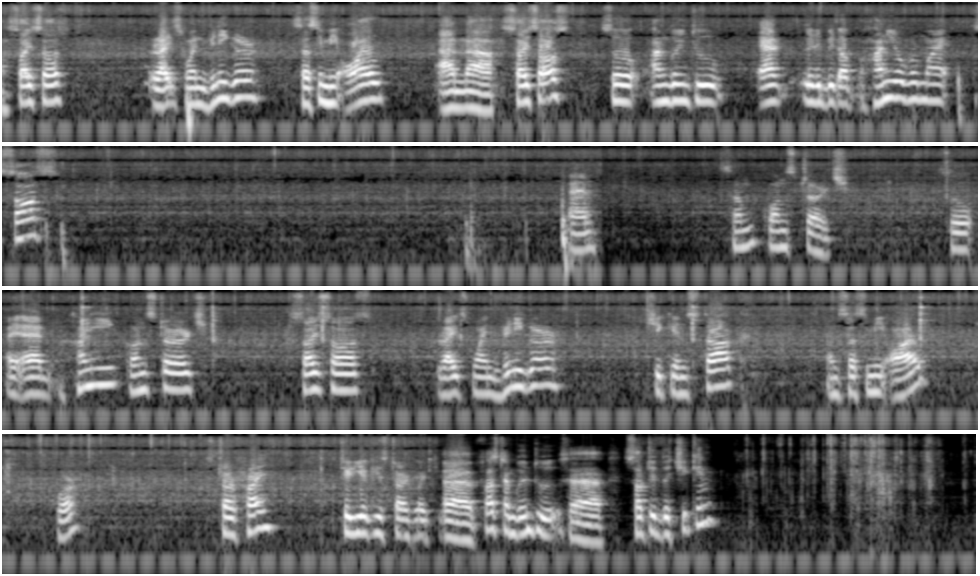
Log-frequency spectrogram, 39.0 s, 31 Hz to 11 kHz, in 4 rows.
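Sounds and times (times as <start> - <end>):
background hiss: 0.0 - 36.6
soft knock: 14.4 - 14.7.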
